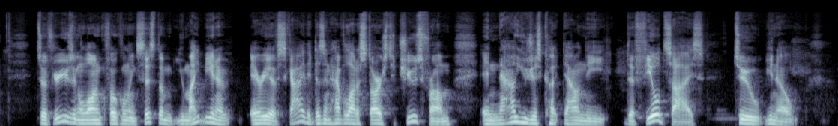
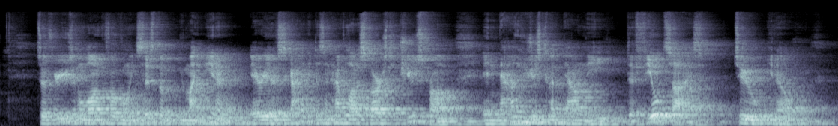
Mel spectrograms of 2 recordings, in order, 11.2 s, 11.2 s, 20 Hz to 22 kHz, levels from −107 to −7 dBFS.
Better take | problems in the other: first | off-mic speech; somewhat distant // room echo; noticeable; dies away in 1.4 s

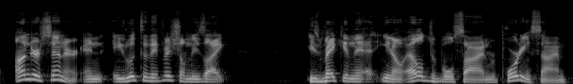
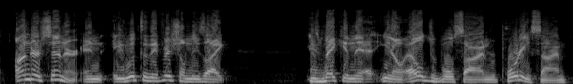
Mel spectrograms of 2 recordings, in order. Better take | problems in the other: first | distortion; heavy; 14% of the sound clipped

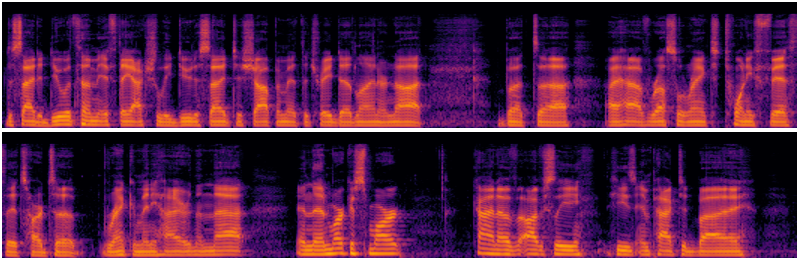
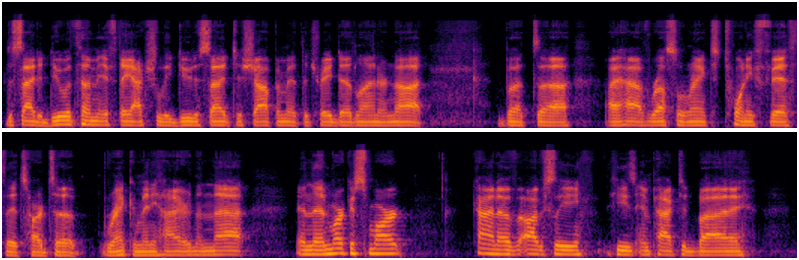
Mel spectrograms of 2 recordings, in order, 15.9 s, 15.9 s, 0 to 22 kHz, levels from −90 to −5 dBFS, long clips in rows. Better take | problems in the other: first | garbled, watery; slightly; nothing above 12 kHz

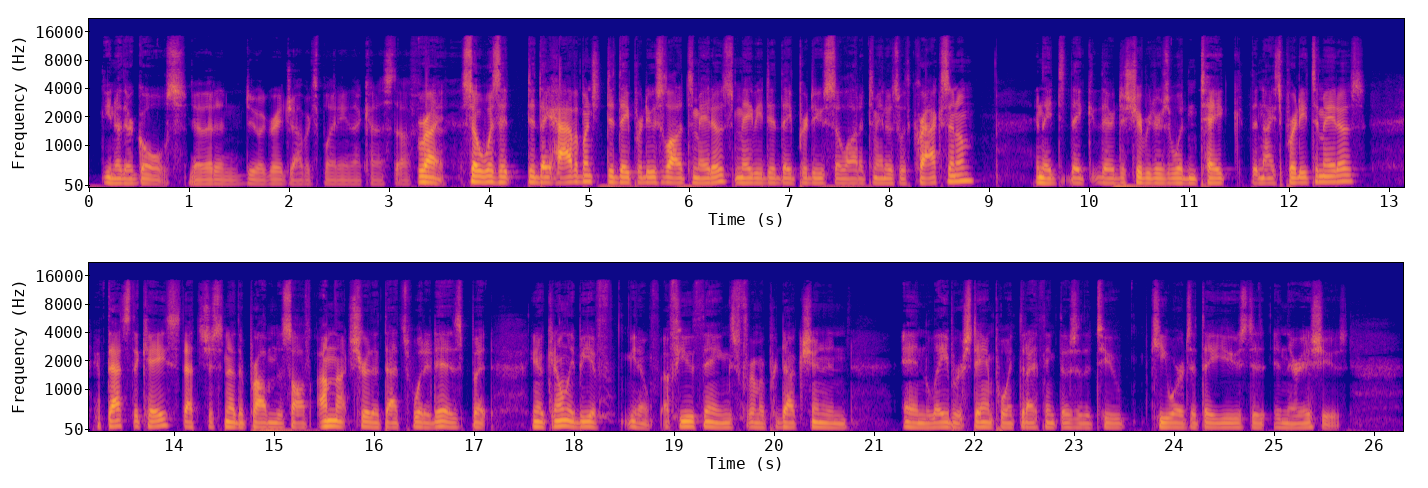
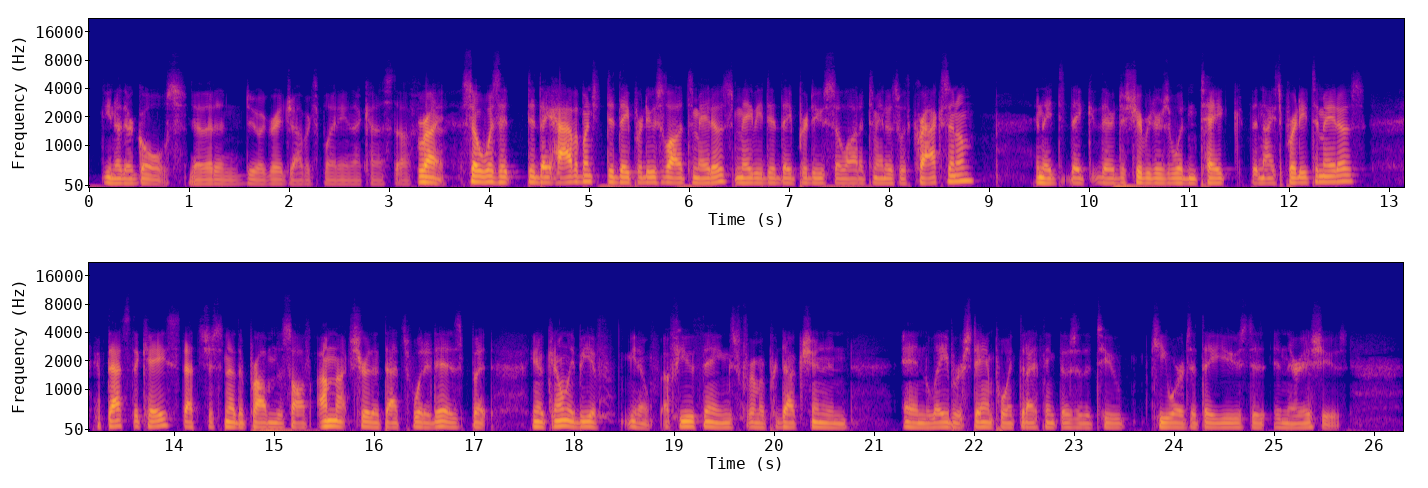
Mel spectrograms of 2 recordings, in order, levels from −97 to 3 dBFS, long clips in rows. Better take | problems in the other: first | muffled; very; fading above 2 kHz

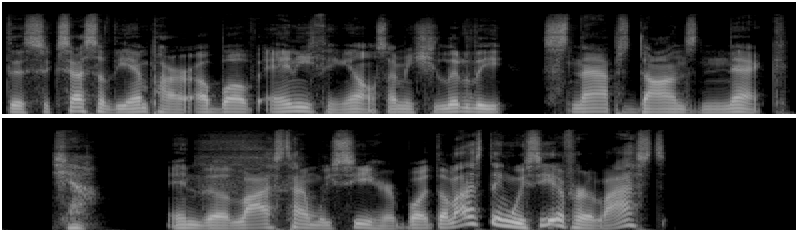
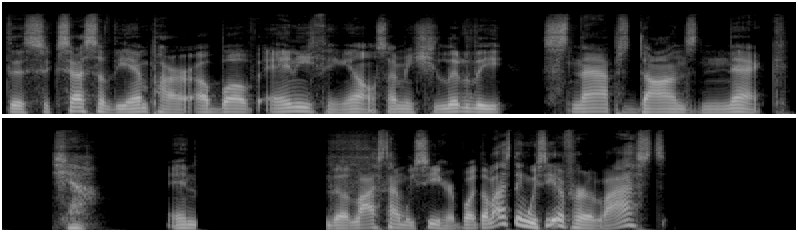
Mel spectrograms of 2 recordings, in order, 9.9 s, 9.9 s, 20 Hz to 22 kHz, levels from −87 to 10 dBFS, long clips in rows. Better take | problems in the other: first | audio freezing; at 6 s for 1 s

